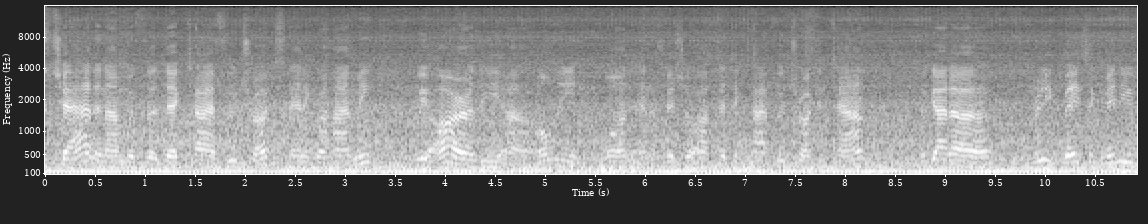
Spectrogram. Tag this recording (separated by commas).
Vehicle, Speech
